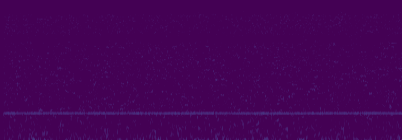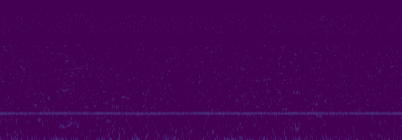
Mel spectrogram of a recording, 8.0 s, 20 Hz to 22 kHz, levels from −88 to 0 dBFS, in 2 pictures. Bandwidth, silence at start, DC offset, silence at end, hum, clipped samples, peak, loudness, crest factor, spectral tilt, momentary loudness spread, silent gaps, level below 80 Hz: 16.5 kHz; 0 s; under 0.1%; 0 s; none; under 0.1%; -56 dBFS; -66 LUFS; 14 dB; 0 dB/octave; 0 LU; none; -90 dBFS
